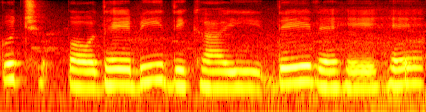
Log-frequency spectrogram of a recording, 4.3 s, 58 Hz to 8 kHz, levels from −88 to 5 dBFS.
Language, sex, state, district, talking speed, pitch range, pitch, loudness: Hindi, female, Madhya Pradesh, Dhar, 100 wpm, 175-205 Hz, 190 Hz, -13 LUFS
